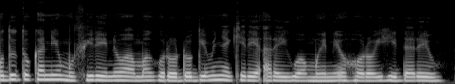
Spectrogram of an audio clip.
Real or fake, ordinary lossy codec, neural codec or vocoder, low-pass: real; MP3, 96 kbps; none; 19.8 kHz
